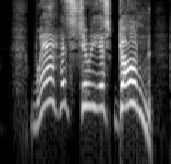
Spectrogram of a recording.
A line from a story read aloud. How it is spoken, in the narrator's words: Harry yelled after the elf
